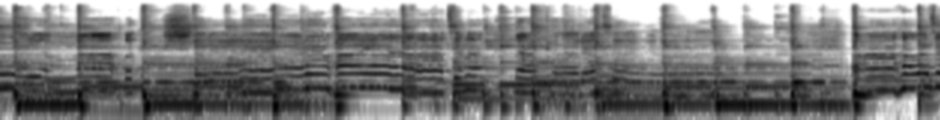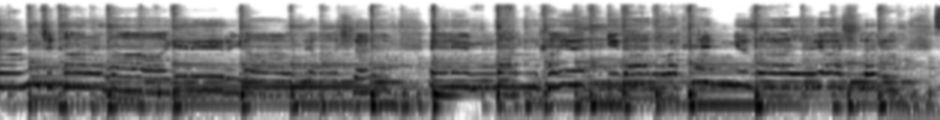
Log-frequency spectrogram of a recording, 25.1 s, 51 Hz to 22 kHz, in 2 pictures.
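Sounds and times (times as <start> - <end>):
man singing: 0.0 - 10.2, 11.0 - 25.0
acoustic guitar strummed: 0.0 - 25.0.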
